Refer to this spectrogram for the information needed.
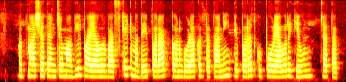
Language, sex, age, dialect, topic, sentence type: Marathi, female, 51-55, Varhadi, agriculture, statement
